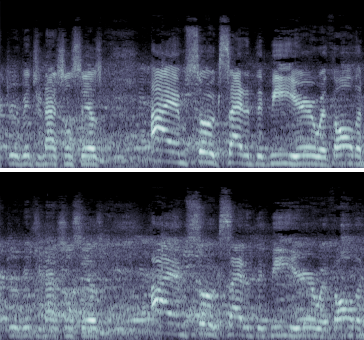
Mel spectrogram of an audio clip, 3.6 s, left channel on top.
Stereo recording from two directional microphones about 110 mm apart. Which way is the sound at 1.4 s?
40° left (ahead or behind).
